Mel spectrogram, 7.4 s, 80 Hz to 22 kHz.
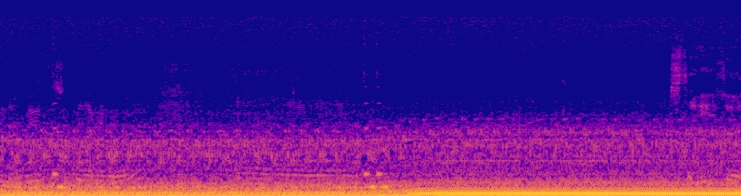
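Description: A BMW E38 engine in BeamNG drone, a deep steady rumble that idles low, then shifts to a slightly higher, even note partway through, continuous and fairly loud throughout.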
